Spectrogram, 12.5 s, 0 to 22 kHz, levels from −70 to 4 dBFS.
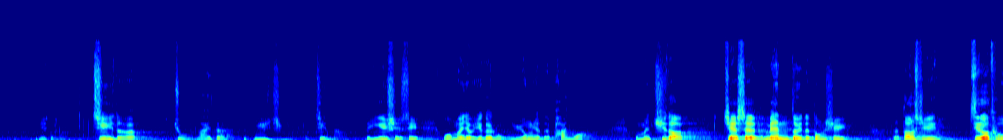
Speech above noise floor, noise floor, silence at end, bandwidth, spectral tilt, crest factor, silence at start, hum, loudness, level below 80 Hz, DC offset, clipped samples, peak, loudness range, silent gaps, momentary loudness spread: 29 dB; -57 dBFS; 0 s; 15.5 kHz; -5.5 dB/octave; 24 dB; 0.5 s; none; -27 LUFS; -66 dBFS; under 0.1%; under 0.1%; -4 dBFS; 14 LU; none; 22 LU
